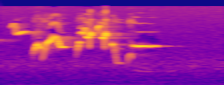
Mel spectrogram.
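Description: A Western Meadowlark gives one rich, flutelike phrase of tumbling, gurgling whistles, about a second long, ending on a clear held note.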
